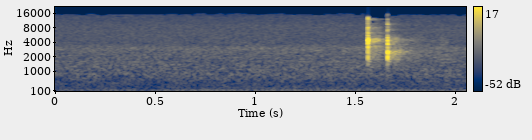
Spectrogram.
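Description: A dog-training clicker clicked once, a sharp double click of press and release, about one and a half seconds in. It marks the puppy holding his stand on the platform, just before the reward.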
